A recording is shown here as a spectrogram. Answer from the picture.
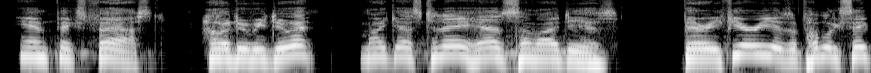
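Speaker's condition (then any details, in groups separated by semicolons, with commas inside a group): Parkinson's disease; deep brain stimulators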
